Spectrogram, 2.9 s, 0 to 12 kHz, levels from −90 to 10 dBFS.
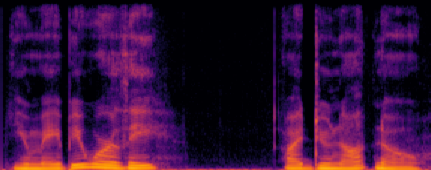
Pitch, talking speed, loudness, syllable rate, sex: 170 Hz, 165 wpm, -14 LUFS, 4.6 syllables/s, female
